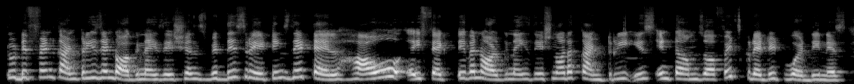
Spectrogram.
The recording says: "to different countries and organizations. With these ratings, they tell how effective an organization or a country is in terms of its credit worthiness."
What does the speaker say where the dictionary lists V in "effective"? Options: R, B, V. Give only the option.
V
